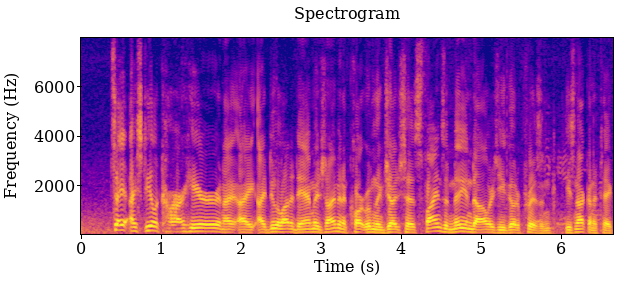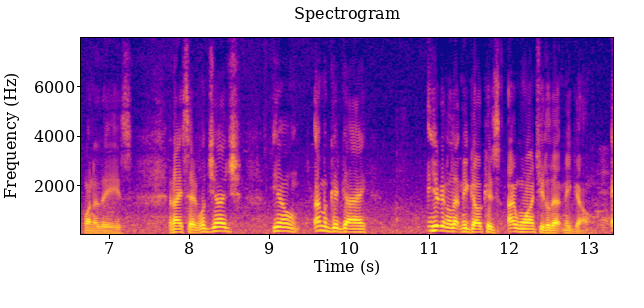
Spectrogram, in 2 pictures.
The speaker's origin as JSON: {"language": "English", "region": "Massachusetts", "country": "United States", "said": "Which, by the way, I'm from Massachusetts. Red Sox gets two."}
